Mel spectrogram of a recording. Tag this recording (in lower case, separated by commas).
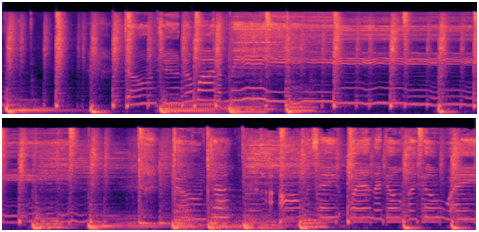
music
